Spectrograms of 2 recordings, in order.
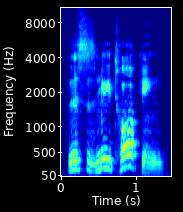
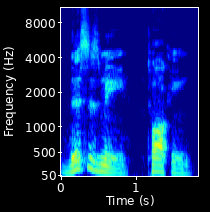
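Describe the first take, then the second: First: The voice is captured from the left side. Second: The voice is captured from directly behind. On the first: "on the left side of the microphone" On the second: "directly behind the mystery microphone"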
